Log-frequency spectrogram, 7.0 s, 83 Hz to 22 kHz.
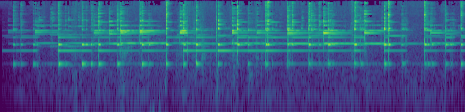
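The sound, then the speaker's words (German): A horse bell, from a group of four horses of which three wear bells, clanks over and over in an uneven, jostling rhythm, its bright metallic tone ringing with sustained overtones between strikes. No voices are heard. “Es gab nur 4 Pferde und 3 davon hatten eine Glocke”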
